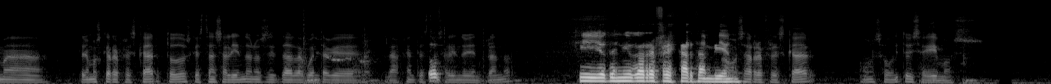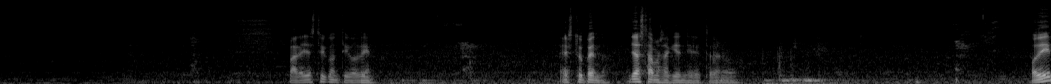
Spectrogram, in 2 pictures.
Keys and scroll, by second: 4.3 s.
